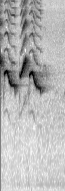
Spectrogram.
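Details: Loud morning phrase from a moulting caged Chinese hwamei: three quick, rich, slurred whistled notes, each sliding downward, then silence.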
